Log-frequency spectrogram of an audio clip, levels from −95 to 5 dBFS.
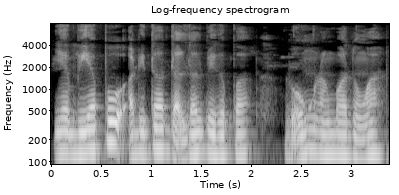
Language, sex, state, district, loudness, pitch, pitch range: Garo, male, Meghalaya, North Garo Hills, -16 LUFS, 125 Hz, 120-130 Hz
